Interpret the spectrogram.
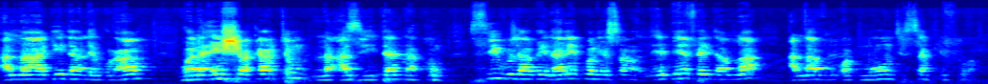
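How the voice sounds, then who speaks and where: A preacher with Arabic as his first language, reciting prayers in Arabic at speed and then explaining them slowly in halting French at a gathering. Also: on the high side. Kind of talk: sermon. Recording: roomy, distant, dull sound.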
